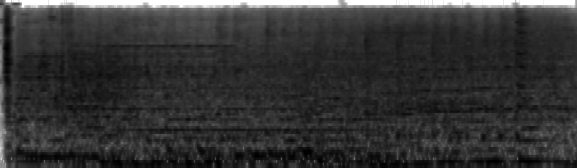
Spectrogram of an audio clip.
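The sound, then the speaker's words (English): A cartoon car named Carl starts its engine with a sudden burst, then runs loudly and steadily as it drives off through the streets. “Carl drives through the streets.”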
